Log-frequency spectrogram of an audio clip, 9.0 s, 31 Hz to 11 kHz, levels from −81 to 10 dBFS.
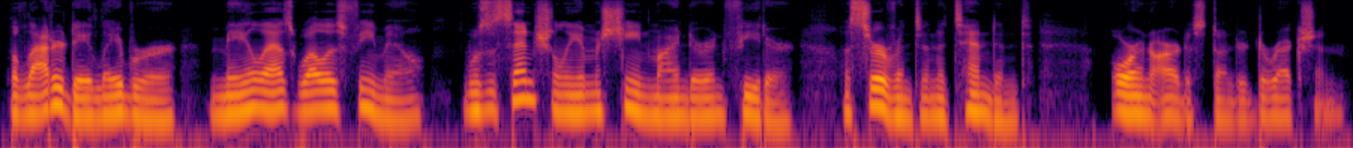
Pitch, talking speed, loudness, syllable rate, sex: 120 Hz, 165 wpm, -19 LUFS, 5.7 syllables/s, male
